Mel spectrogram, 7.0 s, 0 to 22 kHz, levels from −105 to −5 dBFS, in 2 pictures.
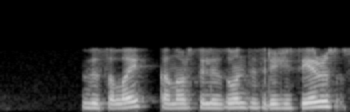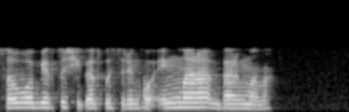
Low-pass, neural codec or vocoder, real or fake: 3.6 kHz; none; real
